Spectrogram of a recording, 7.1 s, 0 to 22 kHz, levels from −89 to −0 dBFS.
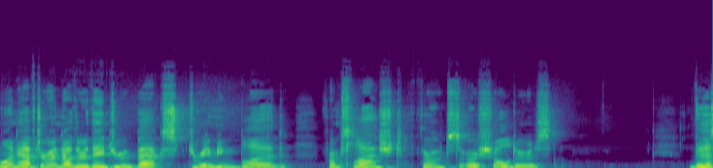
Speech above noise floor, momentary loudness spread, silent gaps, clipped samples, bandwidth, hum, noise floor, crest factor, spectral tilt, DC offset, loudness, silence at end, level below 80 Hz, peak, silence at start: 49 dB; 10 LU; none; under 0.1%; 11.5 kHz; none; -68 dBFS; 16 dB; -5 dB/octave; under 0.1%; -20 LUFS; 0 s; -66 dBFS; -4 dBFS; 0 s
